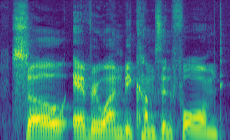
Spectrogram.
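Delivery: normal talking voice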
